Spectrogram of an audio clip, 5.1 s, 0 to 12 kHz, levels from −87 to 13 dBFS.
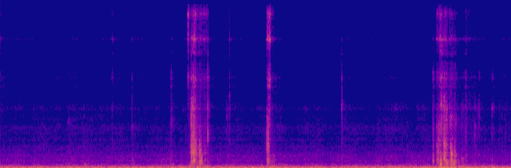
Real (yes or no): no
